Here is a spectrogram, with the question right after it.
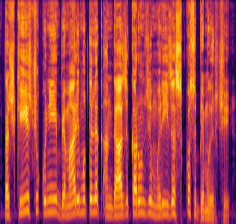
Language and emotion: Kashmiri, neutral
